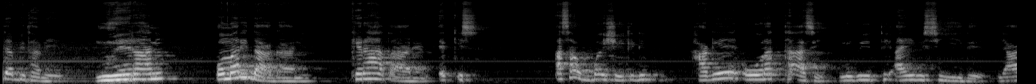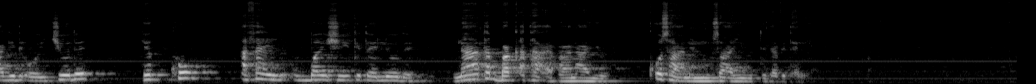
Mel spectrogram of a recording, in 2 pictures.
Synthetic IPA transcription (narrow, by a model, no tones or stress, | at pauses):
d̪ɐbɪt̪ɐneː | nʊhe̞ːɾaːn | ɔmɐɾɪd̪aːɡaːn | kɛɾaːt̪ʼaːɾjɐnɛkʼːɪs | ʔɐsɐʊbːɐjʃiːkʼɪd̪ɪ | hɐɡe̞ːʔo̞ːɾɐt̪ːɐːsɪnʊbiːt̪ːɪʔɐjbɪsːɪjiːd̪eːjaːɡɪd̪ɪɔjt͡ʃːɪjoːd̪ɛ | hɛkʰːɔ | ɐsɐjʊbːɐjʃiːkʼɪt̪ʼeːlːɪjoːd̪ɛ | naːt̪ɐbɐkʼːɐt̪aːɛpaːnaːjo | kʼɔsaːnɛnʊsaːjuːt̪ːɪd̪ɐbɪt̪ɐneː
